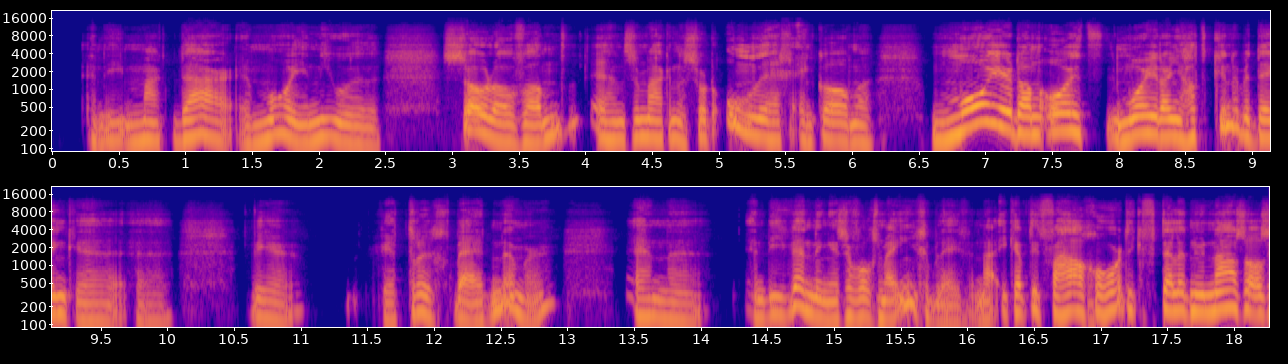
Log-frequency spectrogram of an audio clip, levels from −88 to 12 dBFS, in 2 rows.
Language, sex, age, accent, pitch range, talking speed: Dutch, male, 50-69, Dutch, 135-170 Hz, 180 wpm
